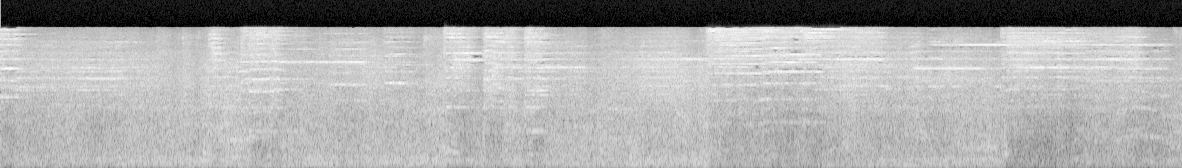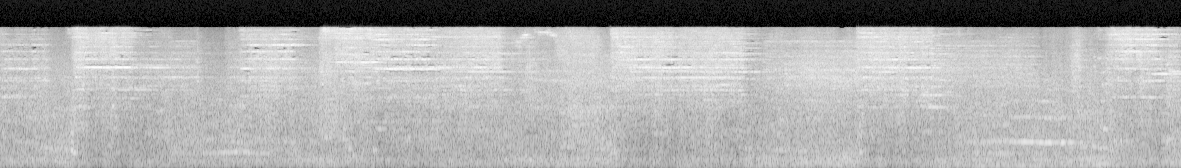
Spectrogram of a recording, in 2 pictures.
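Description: Double-stack container well cars of a CSX intermodal train rolling past at close range. A steady rumble and clatter of steel wheels on rail runs throughout, with high wheel squeal coming and going.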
